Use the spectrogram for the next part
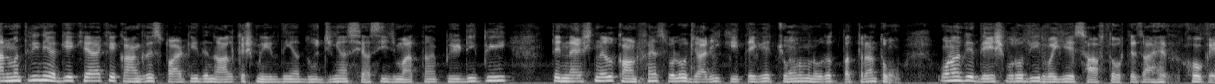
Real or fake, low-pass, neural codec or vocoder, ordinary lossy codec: fake; 7.2 kHz; codec, 24 kHz, 6 kbps, HILCodec; none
